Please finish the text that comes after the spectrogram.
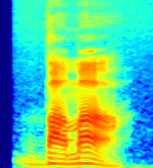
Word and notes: bamah: hebrew

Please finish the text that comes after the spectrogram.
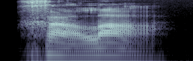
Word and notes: halah: Hebrew

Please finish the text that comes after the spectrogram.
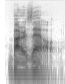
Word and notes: barzel: hebrew

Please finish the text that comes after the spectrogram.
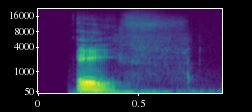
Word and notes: eth: Hebrew

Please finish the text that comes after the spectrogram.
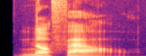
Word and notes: naphal: Hebrew

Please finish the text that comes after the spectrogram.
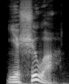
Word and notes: yeshuah: hebrew

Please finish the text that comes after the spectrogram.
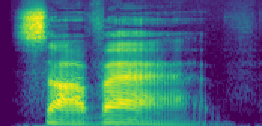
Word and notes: sabab: hebrew

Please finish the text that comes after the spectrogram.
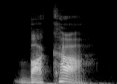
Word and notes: bakah: hebrew

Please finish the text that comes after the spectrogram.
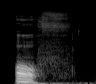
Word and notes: oph: hebrew

